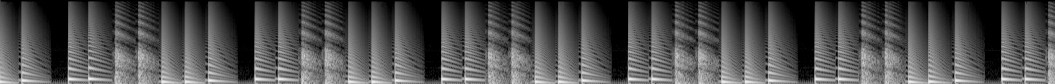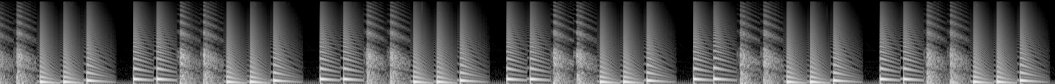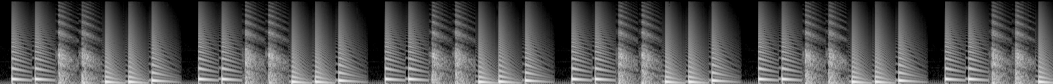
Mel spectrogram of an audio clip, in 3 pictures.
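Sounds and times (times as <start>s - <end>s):
drum demo: 0.0s - 31.6s.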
